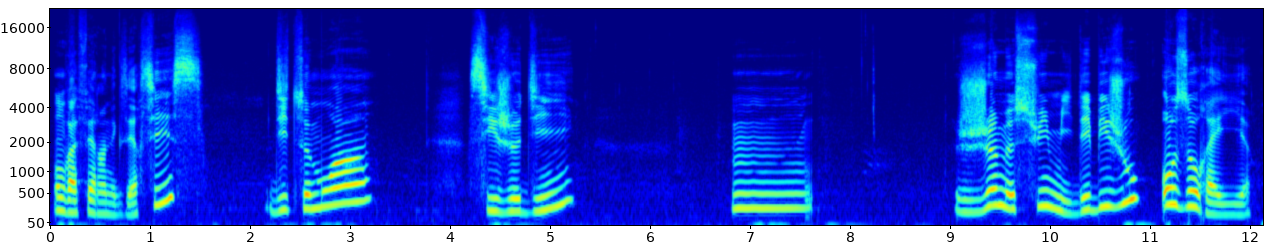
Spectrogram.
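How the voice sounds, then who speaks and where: A woman teacher patiently explaining to children in a clear, deliberate way. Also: mid-range voice, lively intonation, dry recording. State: slightly stuffy from a cold. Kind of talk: children's lesson on figurative expressions.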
